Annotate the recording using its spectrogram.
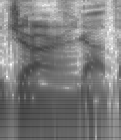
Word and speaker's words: Djarin: Din Djarin. – Din Djarin. – Yeah, D is silent.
